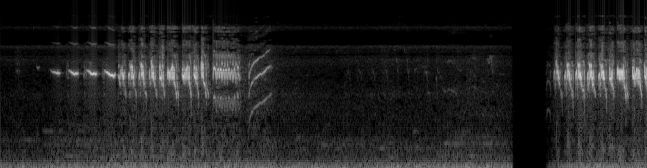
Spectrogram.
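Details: Lined seedeater delivering Maranhão song: spaced soft notes speed into a loud rhythmic chirping series and a buzz with upswept whistles, a quiet pause, then the fast chirping run begins again.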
